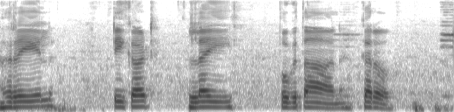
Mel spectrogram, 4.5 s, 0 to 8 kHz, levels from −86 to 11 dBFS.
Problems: constant background noise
